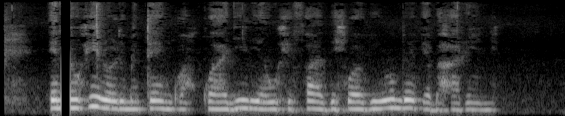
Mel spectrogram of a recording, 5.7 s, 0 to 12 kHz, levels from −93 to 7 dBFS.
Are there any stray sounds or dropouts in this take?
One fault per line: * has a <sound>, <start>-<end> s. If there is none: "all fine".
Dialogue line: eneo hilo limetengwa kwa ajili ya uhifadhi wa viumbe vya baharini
* has a dropout, 0.6-0.7 s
